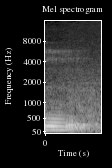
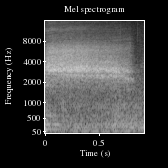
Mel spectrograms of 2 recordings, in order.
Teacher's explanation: في صوت بيجري لكن ما يجري زي إيه أش، وفي شيء من الحباس برضو بس ما الحباس زي إيه أط، لا في أل في جران لكنه جران إيه خفيف. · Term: الحروف البينية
